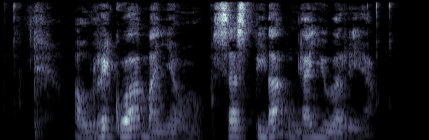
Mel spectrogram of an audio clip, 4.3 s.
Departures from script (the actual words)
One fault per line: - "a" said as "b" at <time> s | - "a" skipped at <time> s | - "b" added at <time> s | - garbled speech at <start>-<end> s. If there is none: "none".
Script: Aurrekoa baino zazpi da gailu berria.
none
